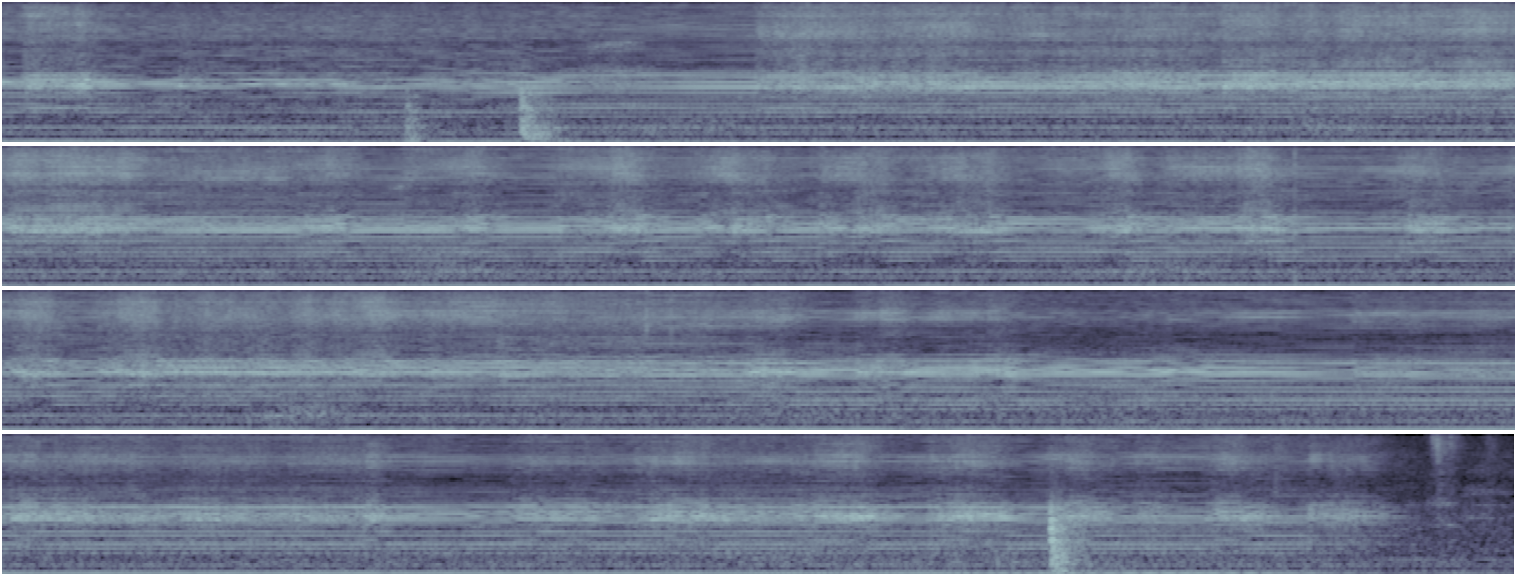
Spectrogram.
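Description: Corded electric hair clippers buzzing steadily as they cut through hair on a man's head, with a couple of short knocks, one near the start and one near the end. The buzzing cuts off just before the end.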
